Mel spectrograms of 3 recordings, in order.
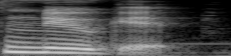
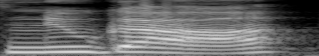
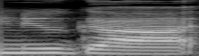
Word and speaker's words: nougat: here's the thing hi rosemary I call this nougat I can't help it it's spelled Nou GA T and it's because you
